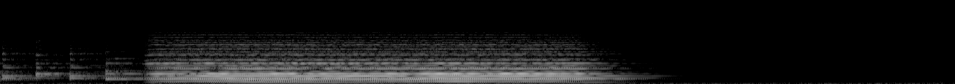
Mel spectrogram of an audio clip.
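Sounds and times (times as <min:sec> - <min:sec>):
string quartet: 0:00.0 - 0:06.2.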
